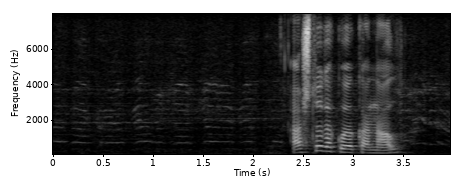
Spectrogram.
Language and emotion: Russian, neutral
